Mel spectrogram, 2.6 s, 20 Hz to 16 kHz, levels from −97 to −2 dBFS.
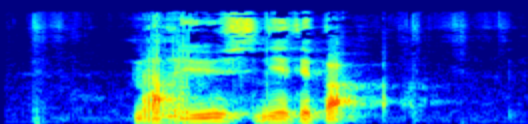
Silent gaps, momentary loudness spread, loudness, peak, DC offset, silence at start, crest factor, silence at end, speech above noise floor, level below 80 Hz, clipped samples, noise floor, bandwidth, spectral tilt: none; 11 LU; -26 LUFS; -6 dBFS; under 0.1%; 0.15 s; 22 dB; 0.8 s; 37 dB; -56 dBFS; under 0.1%; -63 dBFS; 11.5 kHz; -4 dB/octave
